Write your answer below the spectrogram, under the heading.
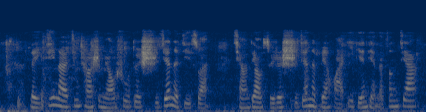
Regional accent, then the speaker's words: China

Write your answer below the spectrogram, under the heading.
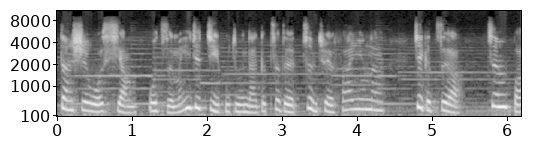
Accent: Malaysia; Chinese is a second language

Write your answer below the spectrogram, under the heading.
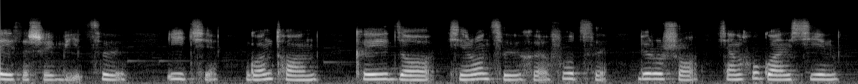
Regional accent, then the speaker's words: Russia; Chinese is a second language; moved away; 我是来自俄罗斯的叶卡。

